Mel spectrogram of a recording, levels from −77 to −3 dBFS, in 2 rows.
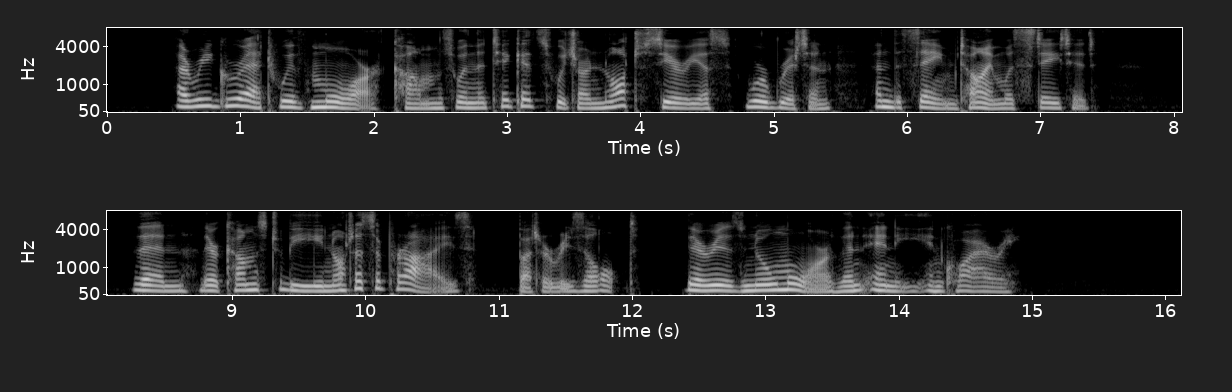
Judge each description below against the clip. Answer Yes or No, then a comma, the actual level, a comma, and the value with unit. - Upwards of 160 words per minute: No, average, 140 wpm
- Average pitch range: Yes, average, 3.4 semitones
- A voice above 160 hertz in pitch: Yes, medium, 185 Hz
